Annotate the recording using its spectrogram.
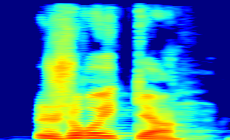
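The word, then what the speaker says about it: Sójka: Skalniak Jojka. Jojka. Mm. Exakt så ska man uttala det.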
